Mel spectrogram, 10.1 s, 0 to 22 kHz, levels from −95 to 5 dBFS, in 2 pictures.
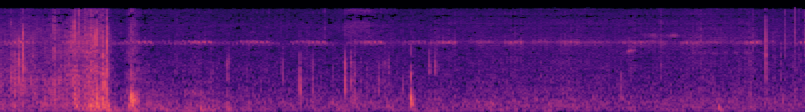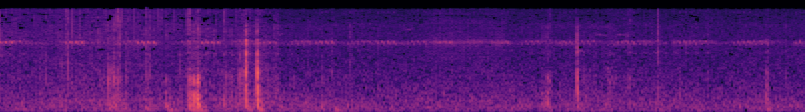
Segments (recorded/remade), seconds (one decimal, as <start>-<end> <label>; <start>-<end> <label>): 0.0-2.7 recorded; 2.7-4.7 remade; 4.7-7.7 recorded; 7.7-8.2 remade; 8.2-10.1 recorded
